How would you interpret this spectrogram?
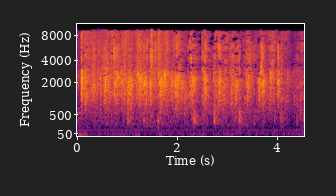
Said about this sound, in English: Amen. Amen. Somebody give God a hand clap.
